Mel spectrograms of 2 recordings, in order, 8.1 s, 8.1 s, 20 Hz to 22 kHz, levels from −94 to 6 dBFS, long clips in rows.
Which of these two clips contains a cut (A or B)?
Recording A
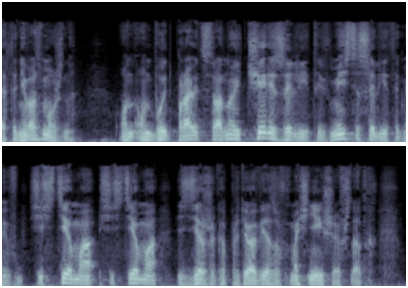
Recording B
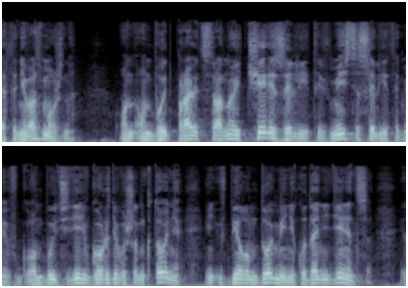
A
